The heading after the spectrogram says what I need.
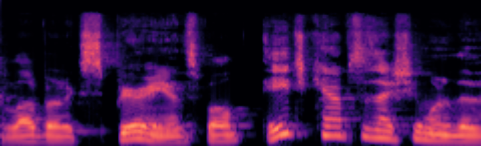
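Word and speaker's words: HCAHPS: ago introduced something called hospital caps and caps is spelt c-a-h-p-s and it's usually termed h-caps hospital caps so you most most people say h-caps so h-caps is like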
